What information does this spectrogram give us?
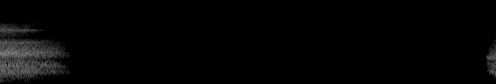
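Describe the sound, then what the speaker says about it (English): A deep exhale during a workout stretch, one close, breathy sigh at the start, then silence before another breath begins at the end. "Deep breaths."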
